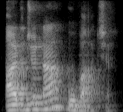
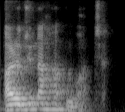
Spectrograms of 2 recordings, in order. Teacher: So there is a deletion of Visarga there. Because Ukara is there and Akara is there as Puravarnaha and Madhyavarna Visarga gets Lopa.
